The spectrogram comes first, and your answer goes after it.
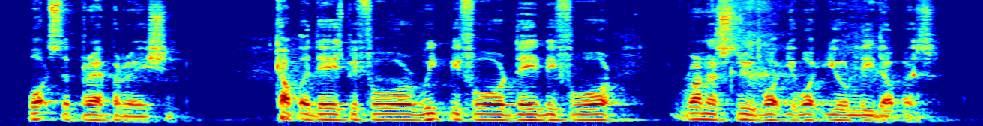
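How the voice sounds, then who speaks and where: This man talks fairly quickly in a Scottish accent, his voice fairly low and somewhat breathy. His intonation stays monotone and flat. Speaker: podcast co-host, ex-footballer. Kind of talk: casual chat.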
